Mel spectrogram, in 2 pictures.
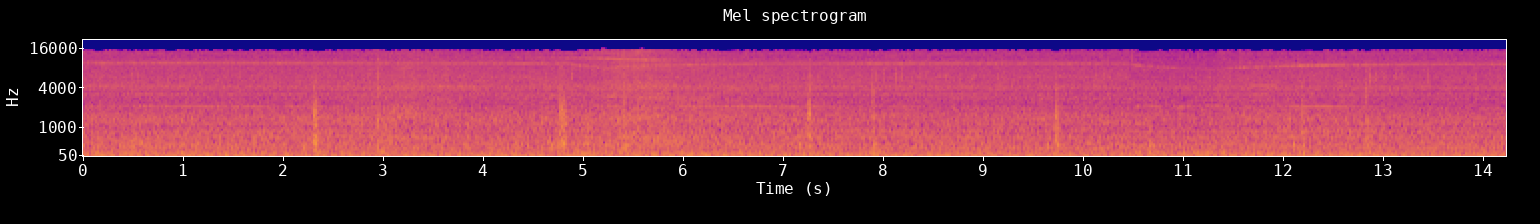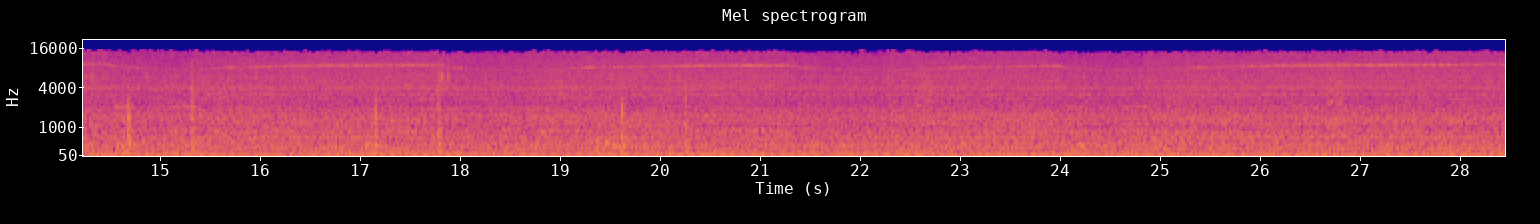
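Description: Western Star semi truck's diesel engine running steadily in third gear, heard from inside the cab as it holds back a fully loaded trailer on a long downhill grade. Short sharp knocks come about every two and a half seconds.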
